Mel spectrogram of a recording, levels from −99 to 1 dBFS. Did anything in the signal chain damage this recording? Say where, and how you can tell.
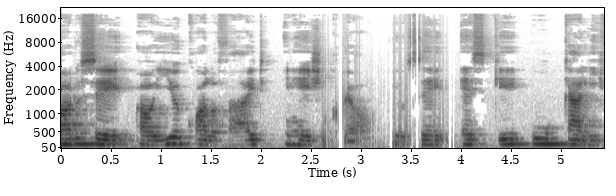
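Yes. From 2.60 to 3.98 s a gritty crackle tears through the sound, made of rapid tiny dropouts to silence. This is processor overload crackle at the driver or buffer stage: the processor missed dozens of buffer deadlines again and again over that stretch, buffers of around 10 ms.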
